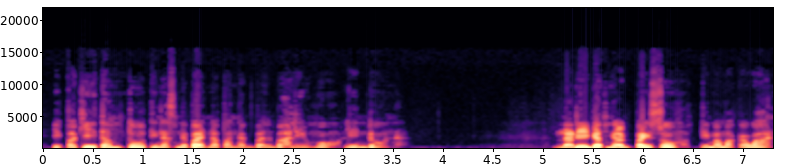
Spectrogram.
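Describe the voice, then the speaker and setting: An actor playing a calm, wise old uncle who counsels in a measured, reassuring way, in an Ilocano-accented radio drama. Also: male voice, on the low side, no echo. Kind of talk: Filipino radio drama acting.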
